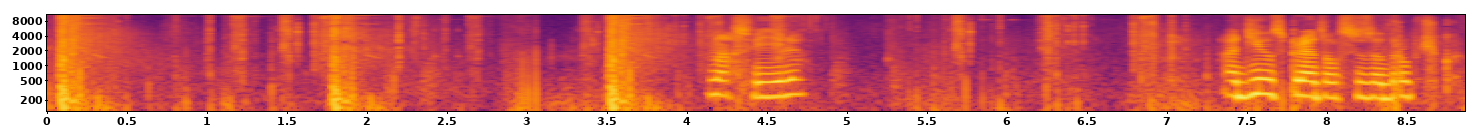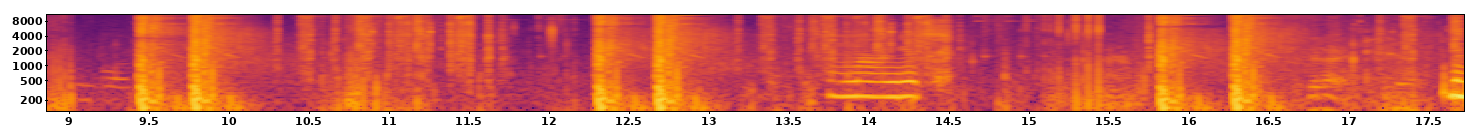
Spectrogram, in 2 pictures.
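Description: Rifle shots crack out one at a time, each with a short echo.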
